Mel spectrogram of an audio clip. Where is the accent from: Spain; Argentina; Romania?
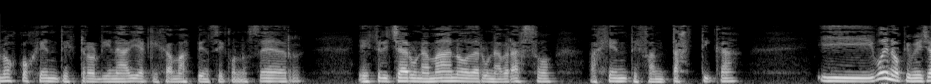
Argentina; Bueno, a ver, yo soy una mujer argentina, una mujer común.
